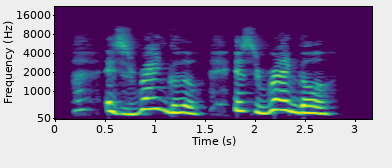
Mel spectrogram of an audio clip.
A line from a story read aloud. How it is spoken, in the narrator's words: cried Jane Witherstein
